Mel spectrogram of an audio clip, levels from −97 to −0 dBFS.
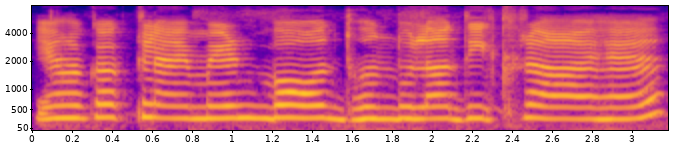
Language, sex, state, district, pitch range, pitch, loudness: Hindi, female, Bihar, Vaishali, 280-300 Hz, 290 Hz, -13 LUFS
